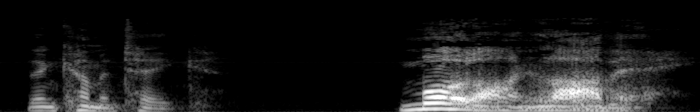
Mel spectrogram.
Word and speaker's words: Molon Labe: Molon Labe.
